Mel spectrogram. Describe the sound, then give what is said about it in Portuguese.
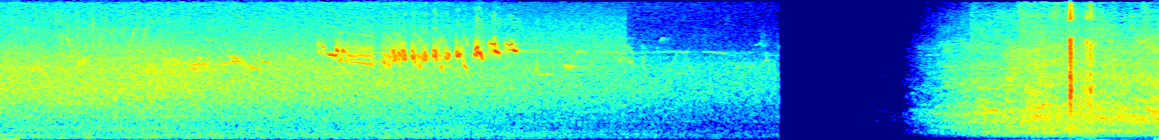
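A bird sings a quick run of bright, repeated chirps over a steady noisy outdoor background, then the sound cuts out briefly before the ambience returns with one more sharp call. “Será este aquele que eu procuro? O canto perfeito do meu pássaro perfeito?”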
